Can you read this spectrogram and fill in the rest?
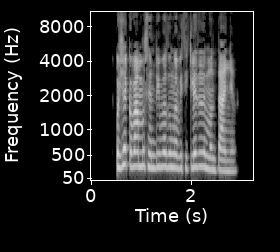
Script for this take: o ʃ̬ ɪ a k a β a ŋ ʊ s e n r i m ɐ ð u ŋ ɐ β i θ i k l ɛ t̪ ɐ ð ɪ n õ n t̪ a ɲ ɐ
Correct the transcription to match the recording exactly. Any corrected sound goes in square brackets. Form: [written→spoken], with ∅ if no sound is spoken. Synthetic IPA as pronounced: o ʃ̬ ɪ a k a β a [ŋ→m] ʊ s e n r i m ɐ ð u ŋ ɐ β i θ i k l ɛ t̪ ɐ ð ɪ [n→m] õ n t̪ a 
